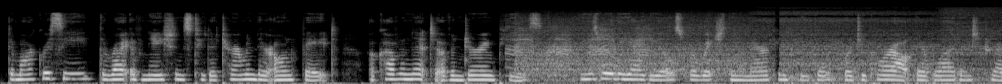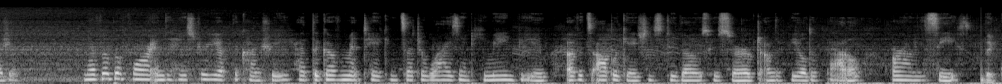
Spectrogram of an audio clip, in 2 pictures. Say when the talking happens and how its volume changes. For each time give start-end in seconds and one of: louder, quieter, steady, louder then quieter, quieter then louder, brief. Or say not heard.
0.1-10.2 steady
10.8-19.9 steady.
